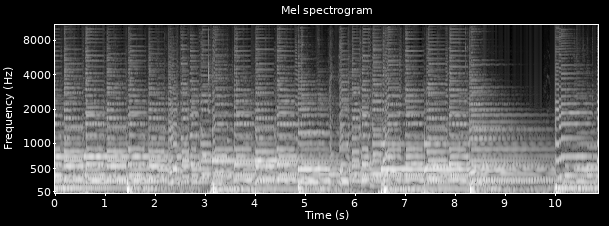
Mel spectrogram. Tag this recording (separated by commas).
Strum, Musical instrument, Guitar, Plucked string instrument, Music, Acoustic guitar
